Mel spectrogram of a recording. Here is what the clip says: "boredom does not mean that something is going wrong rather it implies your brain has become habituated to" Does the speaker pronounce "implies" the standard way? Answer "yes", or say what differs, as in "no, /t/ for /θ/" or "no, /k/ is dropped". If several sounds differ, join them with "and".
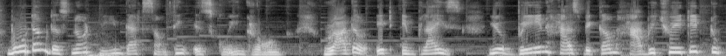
yes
